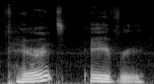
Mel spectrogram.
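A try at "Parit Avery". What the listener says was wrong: Not spelled like the bird. It's spelled Parit. Not pronounced parrot.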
